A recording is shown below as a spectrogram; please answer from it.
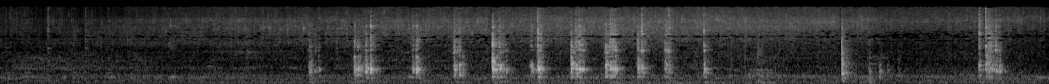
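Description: Cuban sandwich sizzling in a closed electric contact grill: a steady hiss that slowly grows louder, with a run of sharp clicks, about two or three a second, through the middle and a louder one near the end.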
